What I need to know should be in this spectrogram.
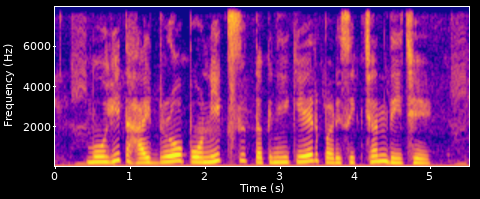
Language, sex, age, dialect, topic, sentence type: Magahi, female, 18-24, Northeastern/Surjapuri, agriculture, statement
